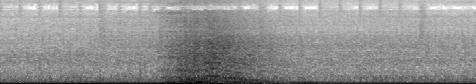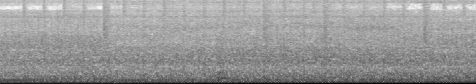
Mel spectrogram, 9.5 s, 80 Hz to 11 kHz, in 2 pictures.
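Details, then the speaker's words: Toyota 4K engine after tune-up and valve clearance adjustment that cured ticking from the head, carb also retuned: brief blip settling into smooth, even low idle with no tapping from the head; normal idle. "Kung maririnig niyo nga guys eh wala ng lagitake ang head nitong ating si Cambyo King. Ayan nga okay na okay na ang ating makina."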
